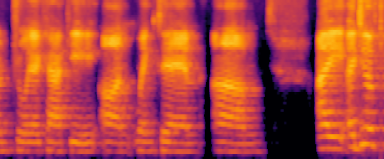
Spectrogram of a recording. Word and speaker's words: Kahky: My Instagram handle is Kahky like the pants, but it's spelled my last name Kahky.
